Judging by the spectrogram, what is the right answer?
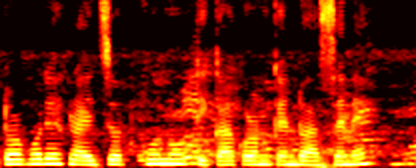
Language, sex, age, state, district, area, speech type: Assamese, female, 30-45, Assam, Tinsukia, urban, read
